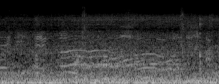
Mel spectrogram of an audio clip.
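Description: Busy outdoor street ambience: a steady low rumble under faint background chatter.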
